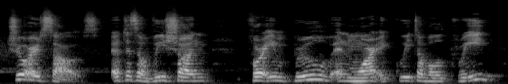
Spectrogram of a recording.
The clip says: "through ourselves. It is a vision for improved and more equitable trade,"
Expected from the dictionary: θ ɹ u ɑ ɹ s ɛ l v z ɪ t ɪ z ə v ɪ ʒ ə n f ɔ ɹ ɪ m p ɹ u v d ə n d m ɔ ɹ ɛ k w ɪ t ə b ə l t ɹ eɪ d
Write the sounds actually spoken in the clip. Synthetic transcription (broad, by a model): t ɹ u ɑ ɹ s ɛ l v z ɪ t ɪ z ə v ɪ ʃ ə n f ɔ ɹ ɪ m p ɹ u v ə n d m ɔ ɹ ɛ k w ɪ t ə b ə l t ɹ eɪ d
